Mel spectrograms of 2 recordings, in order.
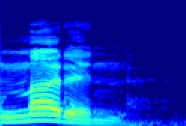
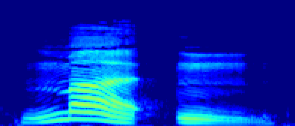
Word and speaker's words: mutton: Once again, notice I'm not saying mutton, mutton, nor am I saying mutton, mutton, but rather mutton. We're using the glottal T in the middle, folks. The glottal T. Uh-oh. Uh-uh. Mutton. Mutton. It's all about stopping that T and controlling your syllable stress.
